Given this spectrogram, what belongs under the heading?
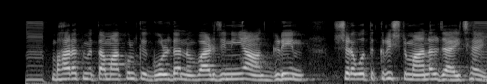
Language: Magahi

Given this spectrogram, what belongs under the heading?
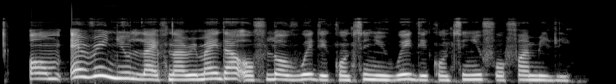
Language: Nigerian Pidgin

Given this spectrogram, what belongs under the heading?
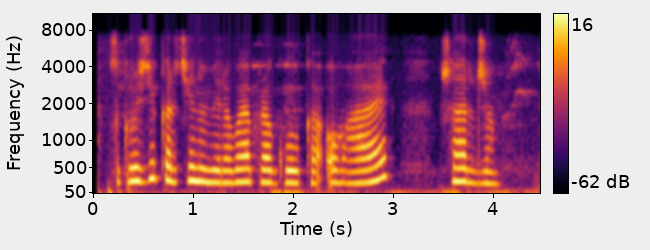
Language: Russian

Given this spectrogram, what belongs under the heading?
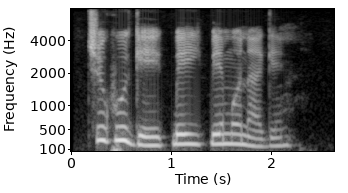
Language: Igbo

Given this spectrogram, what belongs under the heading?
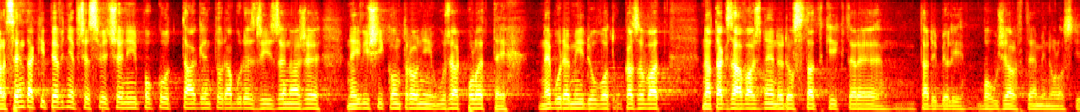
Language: Czech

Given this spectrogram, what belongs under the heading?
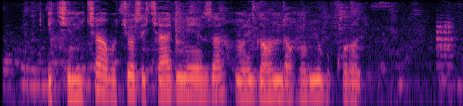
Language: Kinyarwanda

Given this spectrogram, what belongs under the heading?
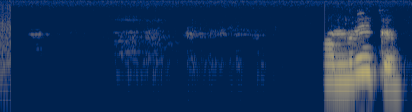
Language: Punjabi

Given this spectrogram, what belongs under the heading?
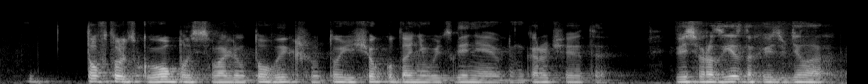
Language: Russian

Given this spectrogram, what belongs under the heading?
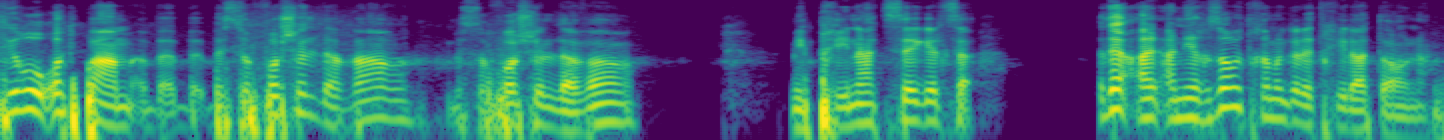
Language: Hebrew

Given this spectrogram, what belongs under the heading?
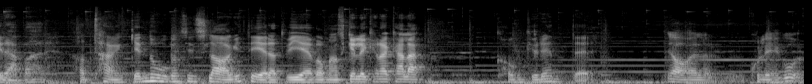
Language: Swedish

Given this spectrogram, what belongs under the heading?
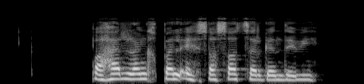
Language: Pashto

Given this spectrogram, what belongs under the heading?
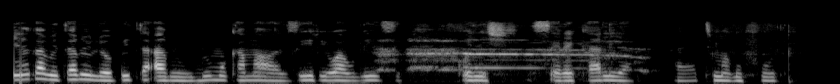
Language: Swahili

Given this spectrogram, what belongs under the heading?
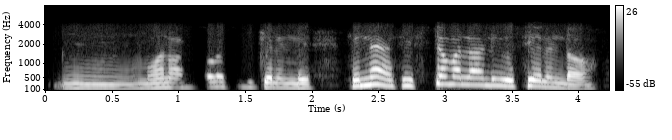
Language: Malayalam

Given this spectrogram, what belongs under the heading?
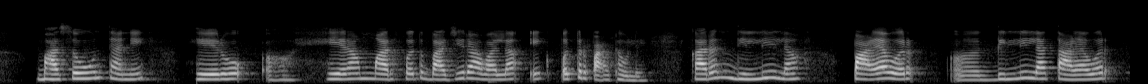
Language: Marathi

